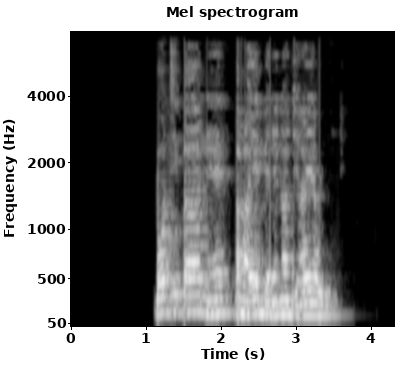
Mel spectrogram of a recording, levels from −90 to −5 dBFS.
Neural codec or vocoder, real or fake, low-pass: none; real; 7.2 kHz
